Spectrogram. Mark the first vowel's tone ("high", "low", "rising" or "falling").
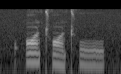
high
